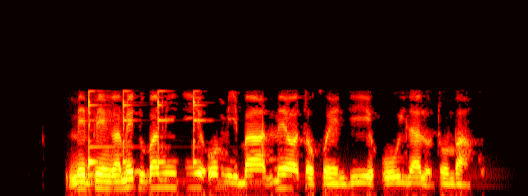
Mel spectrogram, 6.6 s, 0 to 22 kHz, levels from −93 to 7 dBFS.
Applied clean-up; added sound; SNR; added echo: classical method spectral subtraction.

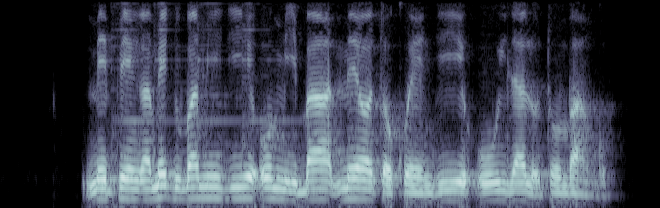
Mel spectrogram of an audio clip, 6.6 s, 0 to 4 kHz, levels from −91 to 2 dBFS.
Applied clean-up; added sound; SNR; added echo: neural separator model SepFormer DNS4.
